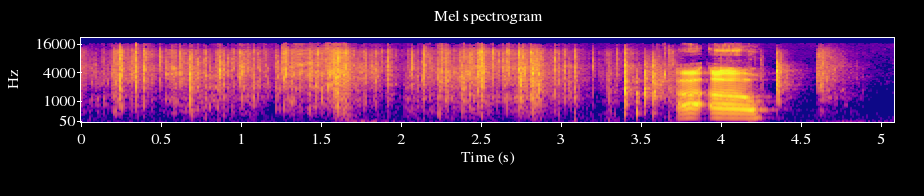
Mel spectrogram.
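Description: A bag of organic roasted teriyaki seaweed snacks crinkles and crackles in steady bursts of sharp, papery rustling, followed near the end by a short, loud vocal exclamation with a rising pitch.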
